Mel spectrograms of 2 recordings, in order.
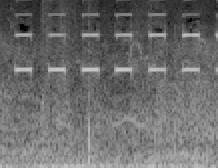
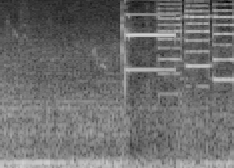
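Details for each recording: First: FPV drone after a crash where it lost orientation and would not self-level, with props bent: the lost-model beeper is switched on, giving sharp high-pitched beeps about four per second. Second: FPV quad powered up in a park after the controller: run of short high chirps and stepped beeps over a low hum, the normal boot-up sequence before arming.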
